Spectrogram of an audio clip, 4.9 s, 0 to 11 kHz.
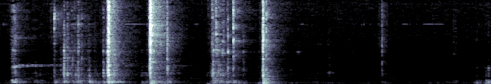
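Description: Steel load plate and retention lever of an LGA1366 CPU socket being closed down over the processor: a quick run of sharp metal clicks and clacks over the first two and a half seconds, then one light click near the end.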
